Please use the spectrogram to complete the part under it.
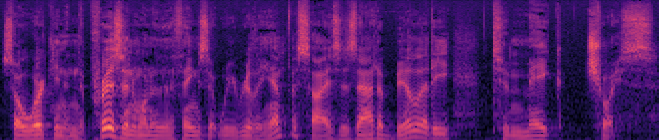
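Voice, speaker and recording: An older man, a Buddhist teacher, gives an unscripted Dharma talk. His voice is fairly low, and he speaks gently and reflectively, with pauses.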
